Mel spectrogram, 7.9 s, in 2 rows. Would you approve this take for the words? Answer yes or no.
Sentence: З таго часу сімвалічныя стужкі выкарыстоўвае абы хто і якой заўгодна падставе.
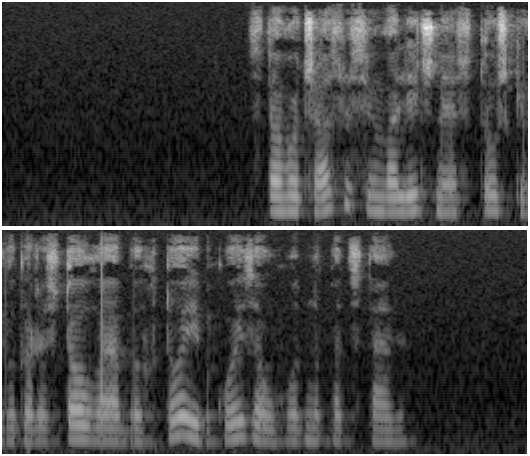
yes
